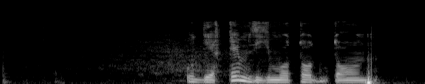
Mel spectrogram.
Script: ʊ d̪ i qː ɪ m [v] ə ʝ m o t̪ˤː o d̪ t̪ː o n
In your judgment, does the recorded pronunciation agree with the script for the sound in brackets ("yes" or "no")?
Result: no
